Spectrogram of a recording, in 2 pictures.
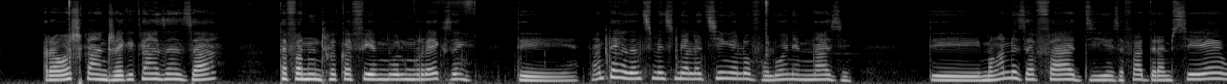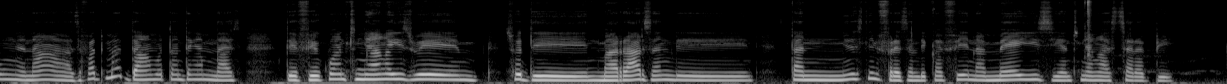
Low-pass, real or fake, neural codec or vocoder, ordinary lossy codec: none; real; none; none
